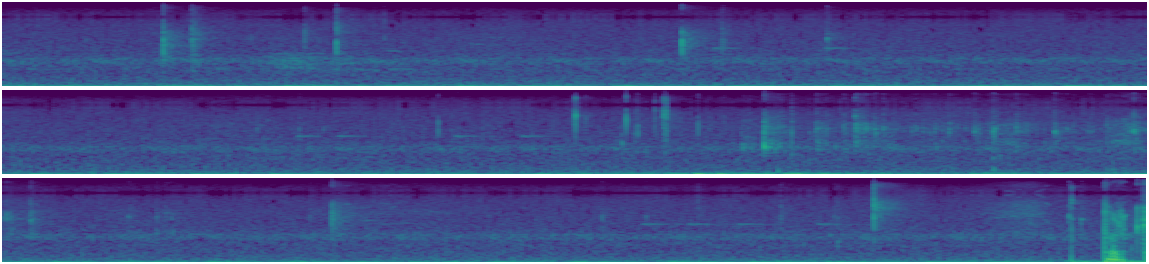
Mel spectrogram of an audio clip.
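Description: Quiet, steady typing on a computer keyboard, a run of soft, irregular key clicks at close range continuing throughout with no talking.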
